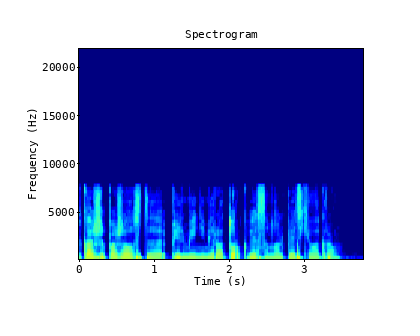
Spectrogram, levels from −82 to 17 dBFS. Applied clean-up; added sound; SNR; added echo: none; none; none; none.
